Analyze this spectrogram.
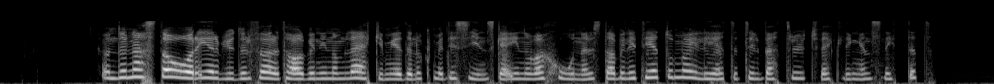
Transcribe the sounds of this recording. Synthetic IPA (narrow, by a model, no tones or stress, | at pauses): ɵnd̪əɳɛst̪aoːɾeːɾbjʉ̟ːd̪əɾfœːɾət̪ʰɑːɡənɪnːɔmlɛːkəmeːd̪əlɔkmɛd̪ɪsiːnskaɪnːʊvaɧuːnəɾst̪abɪlɪt̪ʰeːt̪ɔmœjlɪɡheːt̪əʈʰɪlbɛt̪ɾəʉ̟ːt̪vɛklɪŋənsnɪt̪ːət̪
